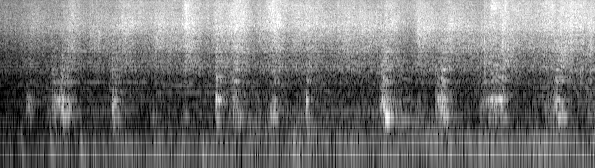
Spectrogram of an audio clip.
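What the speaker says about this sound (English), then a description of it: "Just a little bit of avocado oil, and then get this garlic in there." Garlic sizzles in avocado oil in a hot pan, giving a steady close hiss, with periodic stirring scrapes and clicks breaking through at a regular rhythm.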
